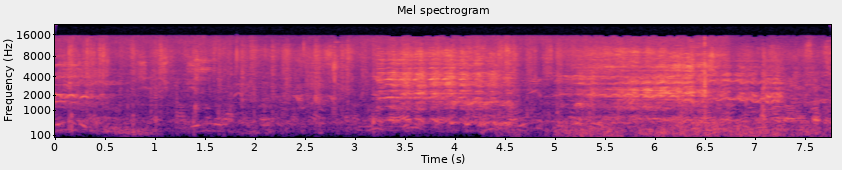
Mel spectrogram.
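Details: Black Forest draught mare Nessaja, three years old, shown among three-year-old mares at Rossfest 2022 in St. Märgen on 11 September 2022; wavering harmonic whinnies rise midway and again near the end over steady talk and hoof clatter.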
